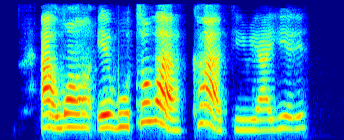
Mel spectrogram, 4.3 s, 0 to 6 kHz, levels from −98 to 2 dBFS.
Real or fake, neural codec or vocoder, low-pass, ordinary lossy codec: fake; codec, 16 kHz, 0.8 kbps, ZipCodec; 5.4 kHz; AAC, 24 kbps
